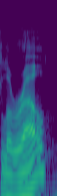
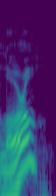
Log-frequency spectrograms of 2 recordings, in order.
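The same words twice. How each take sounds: First: The stress is on the second syllable. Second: The stress is on the first syllable. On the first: The speaker calls it right. "my name rhymes with uh, foretell" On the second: The speaker calls it wrong. "It's not Laurel?"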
